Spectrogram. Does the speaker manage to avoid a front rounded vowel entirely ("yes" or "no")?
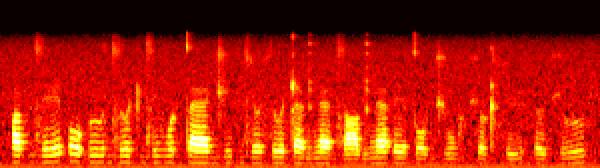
no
